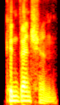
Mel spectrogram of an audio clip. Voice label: "convention", American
